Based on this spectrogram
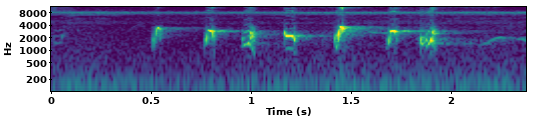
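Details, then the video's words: Decoy red-whiskered bulbul singing at wild birds in a doubled song-phrase style: a quick phrase of seven loud, clipped, bright chirps, spaced about a quarter second apart, ending in a soft rising whistle. "เปิดดอกเพลงเบิ้ล!! ร้องริกใส่นกป่า"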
